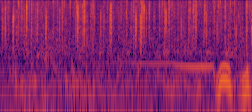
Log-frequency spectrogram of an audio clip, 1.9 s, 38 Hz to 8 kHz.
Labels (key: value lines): label: biophony, cascading saw
recorder: SoundTrap 600 or HydroMoth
